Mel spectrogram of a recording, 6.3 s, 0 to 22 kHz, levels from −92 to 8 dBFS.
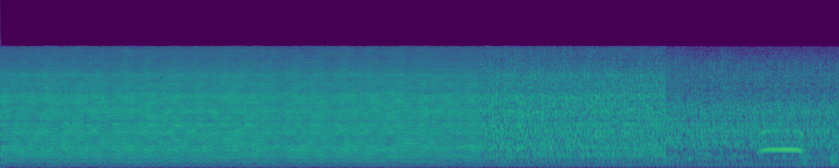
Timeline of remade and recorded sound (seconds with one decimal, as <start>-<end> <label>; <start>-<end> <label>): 0.0-3.6 remade; 3.6-6.3 recorded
